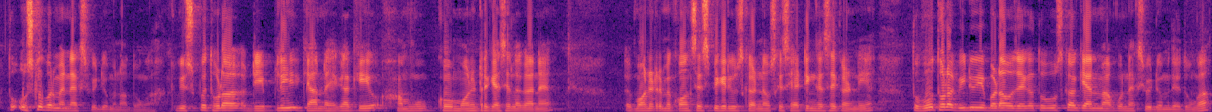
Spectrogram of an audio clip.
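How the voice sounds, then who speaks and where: Fast-talking man explaining sound gear. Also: medium pitch. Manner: rambling, explanatory, addresses viewers as friends. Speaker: musician teaching sound setup. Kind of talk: spoken tutorial.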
